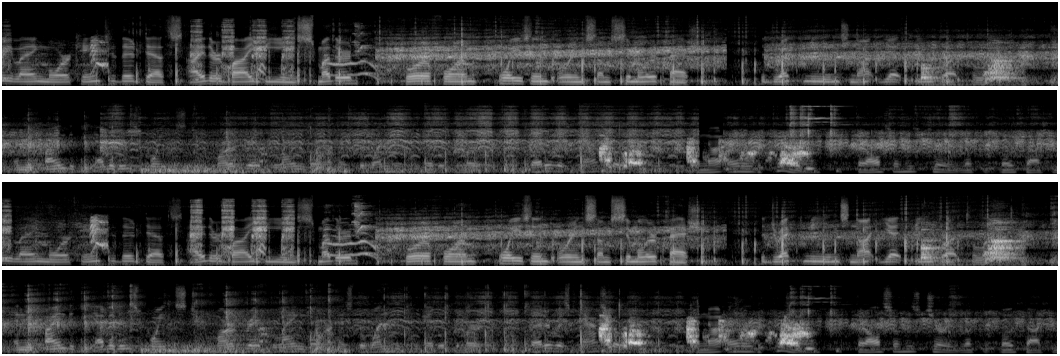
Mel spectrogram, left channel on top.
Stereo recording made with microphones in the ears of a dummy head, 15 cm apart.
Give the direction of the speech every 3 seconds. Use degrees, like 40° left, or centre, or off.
50° left, centre, 50° right, 70° right, 70° right, 80° right, 80° right.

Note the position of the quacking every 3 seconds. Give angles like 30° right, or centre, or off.
40° right, 20° left, 50° left, 50° left, 50° left, 50° left, 50° left.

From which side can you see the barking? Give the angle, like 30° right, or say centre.
70° right.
